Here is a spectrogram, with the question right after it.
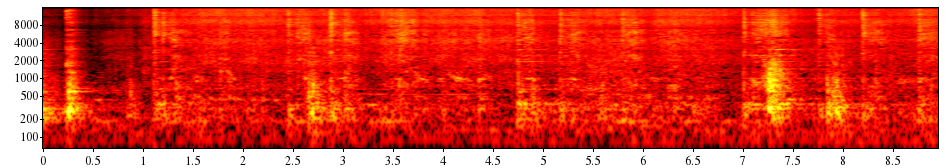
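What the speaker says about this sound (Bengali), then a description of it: "নুন হলুদ দিয়ে আরও 1 মিনিটের মতো আমি ভেজে নিলাম।" Okra fries with salt and turmeric in a pan, a steady sizzle broken by repeated scraping stirs and clinks of a utensil against the pan, with no talk.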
